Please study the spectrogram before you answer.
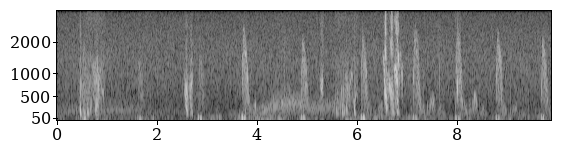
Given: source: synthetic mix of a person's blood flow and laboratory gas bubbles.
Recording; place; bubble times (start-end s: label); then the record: Doppler ultrasound of blood flow; subclavian vein
0.43-0.96 s: bubbles
2.54-2.72 s: bubbles
5.26-5.34 s: bubbles
5.55-6.02 s: bubbles
6.50-6.93 s: bubbles
7.97-8.08 s: bubbles
From the record:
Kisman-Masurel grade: 123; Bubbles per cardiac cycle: 1 to 2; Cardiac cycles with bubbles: 10 to 50%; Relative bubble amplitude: loud (0.450 to 0.775); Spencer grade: 2 (many but less than half of the cardiac periods contain bubble signals, singularly or in groups); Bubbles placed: anywhere in the cardiac cycle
